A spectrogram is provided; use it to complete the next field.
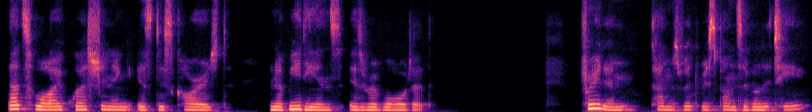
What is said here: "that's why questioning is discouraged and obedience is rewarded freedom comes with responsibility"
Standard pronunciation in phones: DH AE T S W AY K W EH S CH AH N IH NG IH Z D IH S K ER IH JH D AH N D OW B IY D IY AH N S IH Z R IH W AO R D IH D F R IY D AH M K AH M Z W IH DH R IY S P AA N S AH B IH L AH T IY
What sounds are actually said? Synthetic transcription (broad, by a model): DH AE T S W AY K W EH S CH AH N IH NG IH Z D IH S K ER IH JH D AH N OW B IY D IY AH N S IH Z R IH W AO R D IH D F R IY D AH M K AH M Z W IH DH R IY S P AA N S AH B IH L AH T IY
